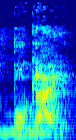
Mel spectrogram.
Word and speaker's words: Bourgueil: So you can see the Lir River cuts right through here and you've got Shinol here and you've got Bogai right here. And it's pronounced Bulgai.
